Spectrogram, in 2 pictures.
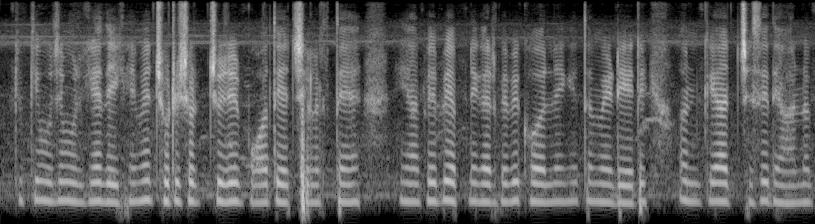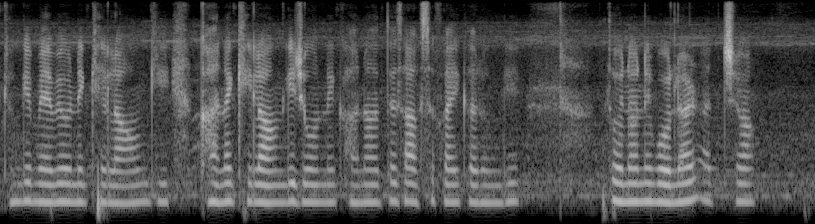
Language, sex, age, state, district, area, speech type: Hindi, female, 18-30, Uttar Pradesh, Pratapgarh, urban, spontaneous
